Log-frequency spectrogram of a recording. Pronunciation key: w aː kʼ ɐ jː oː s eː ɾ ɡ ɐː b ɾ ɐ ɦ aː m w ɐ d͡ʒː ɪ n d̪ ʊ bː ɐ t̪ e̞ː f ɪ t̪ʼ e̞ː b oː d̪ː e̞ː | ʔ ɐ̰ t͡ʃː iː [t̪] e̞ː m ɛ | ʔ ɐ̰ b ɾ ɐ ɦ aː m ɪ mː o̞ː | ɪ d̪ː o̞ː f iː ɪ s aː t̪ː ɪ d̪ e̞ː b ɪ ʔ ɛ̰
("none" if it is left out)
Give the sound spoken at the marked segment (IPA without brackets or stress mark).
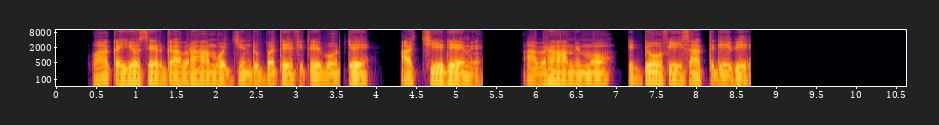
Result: d̪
